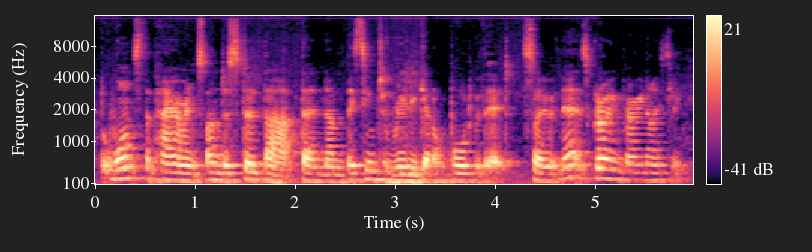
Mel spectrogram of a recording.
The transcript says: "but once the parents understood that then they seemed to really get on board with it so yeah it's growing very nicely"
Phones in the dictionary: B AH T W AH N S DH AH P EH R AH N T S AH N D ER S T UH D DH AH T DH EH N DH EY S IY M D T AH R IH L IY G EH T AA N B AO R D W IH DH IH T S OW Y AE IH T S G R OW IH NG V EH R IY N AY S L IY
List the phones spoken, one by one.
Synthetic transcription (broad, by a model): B AH T W AH N S DH AH P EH R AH N T S AH N D ER S T UH D DH AH T DH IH N DH EY S IY M T AH R IH L IY G EH T N B AO R D W IH DH IH T S OW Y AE IH T S G R OW IH NG V EH R IY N AY S L IY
